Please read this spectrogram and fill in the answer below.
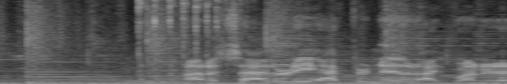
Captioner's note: plunger sound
